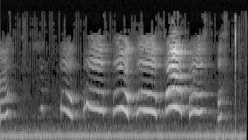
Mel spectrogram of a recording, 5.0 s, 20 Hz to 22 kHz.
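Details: Alaskan Malamute puppies, four weeks old, Bema and Cole litter, March 30, 2021, give a run of wavering, overlapping whines and short rising howls, several voices at once, with a constant low electrical hum behind them.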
